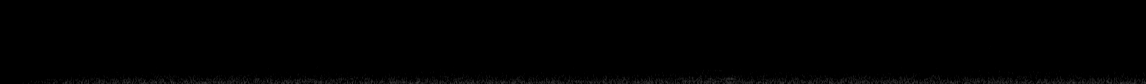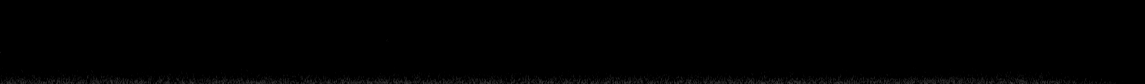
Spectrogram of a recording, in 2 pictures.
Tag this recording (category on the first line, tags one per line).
Soundscapes > Nature
stalactites
underground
